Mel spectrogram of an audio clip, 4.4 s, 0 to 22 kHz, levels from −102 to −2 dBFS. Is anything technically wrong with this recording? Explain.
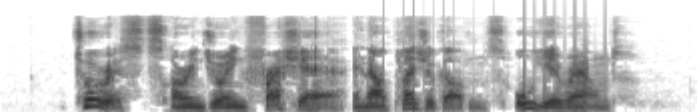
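Yes, two things. Throughout the speech, the top end sounds synthetic: sibilants come out gritty and a bit lispy, with a metallic sheen, and there's nothing at all above about 11.8 kHz. That's likely HE-AAC compression, at a very low rate that fits something like 16 kbps. The codec keeps only the lower spectrum and rebuilds the treble by copying lower bands upward under a coarse envelope, so the harmonics up there don't line up with the real ones.

Then from about 2.39 s to 4.27 s there are periodic USB or driver dropouts: small losses of roughly a millisecond, evenly spaced every 0.063 s, so around thirty of them. Each time, a background task stalls the USB bus or audio driver and a sliver of audio is skipped outright rather than filled with silence. You hear it as a steady run of ticks riding on the speech, about sixteen per second.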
